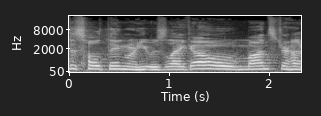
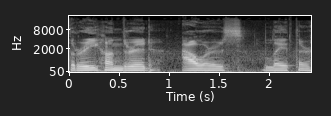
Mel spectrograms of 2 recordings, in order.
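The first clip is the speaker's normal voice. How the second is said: very deep, very drawn-out, Russian-tinged narrator announcer voice; 8 semitones lower, 5 dB quieter than usual. Sharing another joke idea: Russian-sounding SpongeBob announcer voice. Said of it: "I don't remember the announcer from SpongeBob being Russian".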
